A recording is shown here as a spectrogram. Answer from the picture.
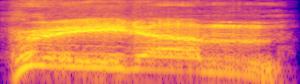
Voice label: Orc Taunt Death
